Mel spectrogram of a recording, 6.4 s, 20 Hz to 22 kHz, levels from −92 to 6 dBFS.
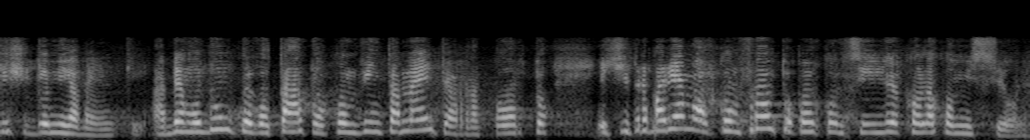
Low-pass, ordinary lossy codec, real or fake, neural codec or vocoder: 7.2 kHz; Opus, 64 kbps; fake; codec, 44.1 kHz, 2.6 kbps, SNAC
